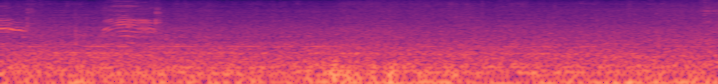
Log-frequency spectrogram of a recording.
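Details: Stray cats crying on a typhoon day before being fed: a single short, arched, slightly wavering meow near the start, then only the steady low roar of wind and storm noise.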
